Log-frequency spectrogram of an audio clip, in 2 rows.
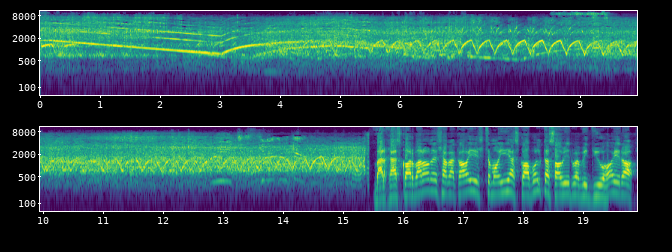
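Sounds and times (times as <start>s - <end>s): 
busy street hum: 0.0s - 15.4s
several ambulance sirens wailing and overlapping: 0.0s - 15.4s
speech: 15.6s - 19.9s.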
